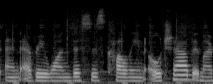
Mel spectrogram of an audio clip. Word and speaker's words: Ochab: And everyone, this is Colleen Ochab. Am I pronouncing it correctly?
